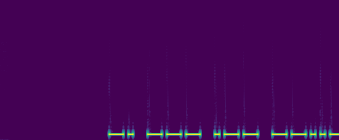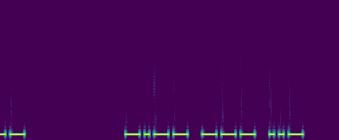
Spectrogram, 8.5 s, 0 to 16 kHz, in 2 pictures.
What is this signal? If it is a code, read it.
Morse code, heard as a keyed tone, about 20 wpm, 700 Hz. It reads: NOW, YOU
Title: 3x Word-Spacing - Sentences from Top 200 Words - 20wpm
